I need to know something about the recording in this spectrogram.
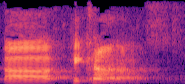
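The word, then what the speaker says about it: hikanos (ἱκανός): I am not, and then this word, hikanos. H-I-K-A-N-O-S. Hikanos, actually. The accent is on the last syllable.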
